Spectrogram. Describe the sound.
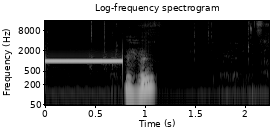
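Morse-code beeping from an old house: one steady, high-pitched electronic beep lasting under a second, cut off abruptly and followed by a brief burst of voice.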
